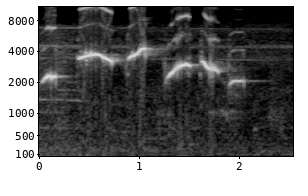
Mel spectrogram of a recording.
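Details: Oriental magpie-robin song in a therapy recording for a bird that has stopped singing: five loud, clear whistled phrases, some long and level, others rising or dipping, separated by short gaps, with no other sounds.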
